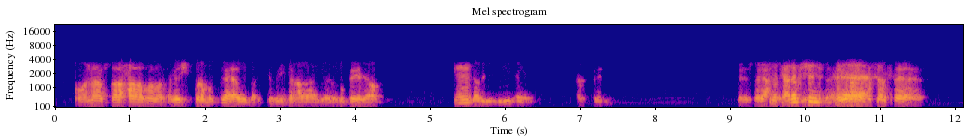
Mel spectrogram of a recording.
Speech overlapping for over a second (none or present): present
